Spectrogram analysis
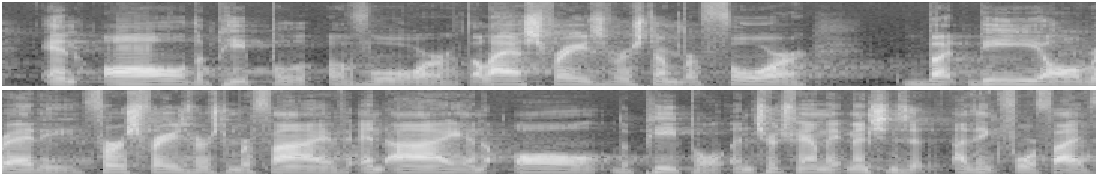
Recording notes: at Heritage Baptist Church, Lawrence Kansas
